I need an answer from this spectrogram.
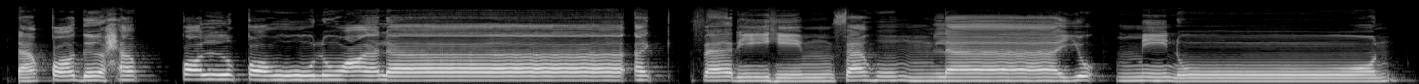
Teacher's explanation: عین کی آواز گلے کے درمیان سے آئے گی۔ · لَقَدْ حَقَّ الْقَوْلُ عَلَىٰ أَكْثَرِهِمْ فَهُمْ لَا يُؤْمِنُونَ، قاف کو موٹی آواز کے ساتھ پڑھا جائے گا۔ دال پہ قلقلہ ہوگا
